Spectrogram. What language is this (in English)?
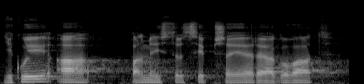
Czech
